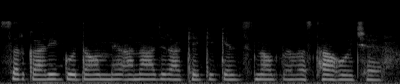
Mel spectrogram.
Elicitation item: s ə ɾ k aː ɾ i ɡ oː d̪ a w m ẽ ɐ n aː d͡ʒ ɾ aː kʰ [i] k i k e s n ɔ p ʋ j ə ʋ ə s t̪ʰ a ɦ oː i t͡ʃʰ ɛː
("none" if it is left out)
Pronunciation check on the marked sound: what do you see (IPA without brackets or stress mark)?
e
